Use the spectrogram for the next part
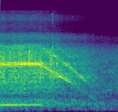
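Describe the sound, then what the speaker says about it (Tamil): A mixer grinder jar whirs loudly while grinding garlic with egg white for homemade mayonnaise, a steady high whine that then winds down as the motor slows. "சாதாரண மிக்ஸி ஜாரில் செஞ்சாலே போதும்."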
